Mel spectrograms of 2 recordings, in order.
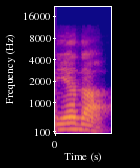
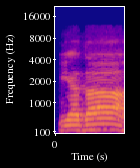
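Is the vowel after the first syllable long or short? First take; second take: short; long. First: The vowel after the first syllable is cut short. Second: The vowel after the first syllable is drawn out long. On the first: The speaker calls it wrong. "দ্বিতীয়তে টান দেইনি" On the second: The speaker calls it right. "প্রথমটাতে টান দিয়েছি"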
